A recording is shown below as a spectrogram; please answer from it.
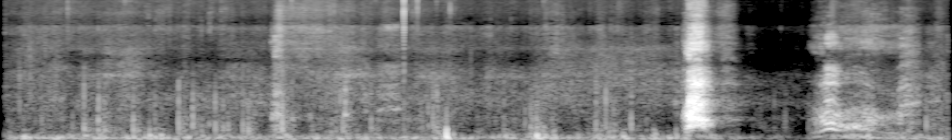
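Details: Rottweiler playing with a balloon in snow in Sweden gives a sharp single bark, then a rougher, longer bark, over soft rustling and bumping.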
